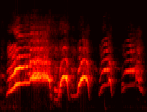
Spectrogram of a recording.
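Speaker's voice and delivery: long high-pitched laughing shriek. Real, not acted. Mother overcome by the absurd claim, shrieking laughter.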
